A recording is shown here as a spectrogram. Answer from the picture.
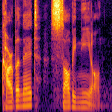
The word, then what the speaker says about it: Cabernet Sauvignon: 然后像是其他的一些 merlot 梅洛，然后哎，这个有一个东西叫做 Cabernet Sauvignon。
